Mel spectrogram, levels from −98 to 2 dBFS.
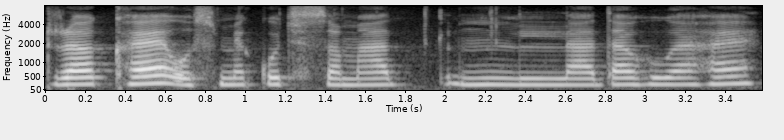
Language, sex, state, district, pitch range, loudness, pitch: Hindi, female, Jharkhand, Garhwa, 225-240 Hz, -18 LUFS, 230 Hz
